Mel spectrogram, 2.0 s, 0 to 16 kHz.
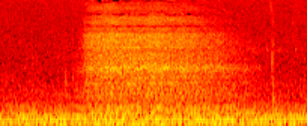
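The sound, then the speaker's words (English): A single inhalation through the nose during a box breathing exercise comes as a soft, airy hiss lasting about a second, heard alone with no talk. “Close your eyes. Breathe in the nose for 3 seconds.”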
